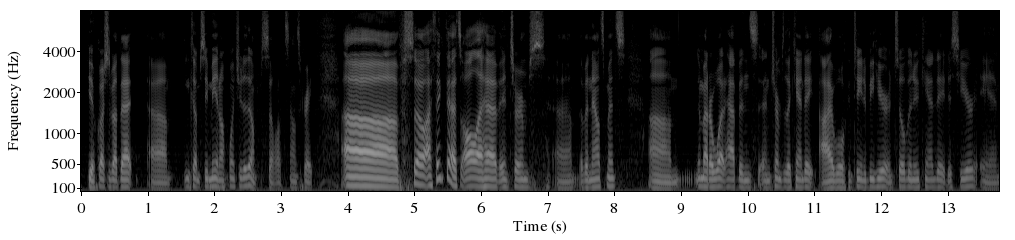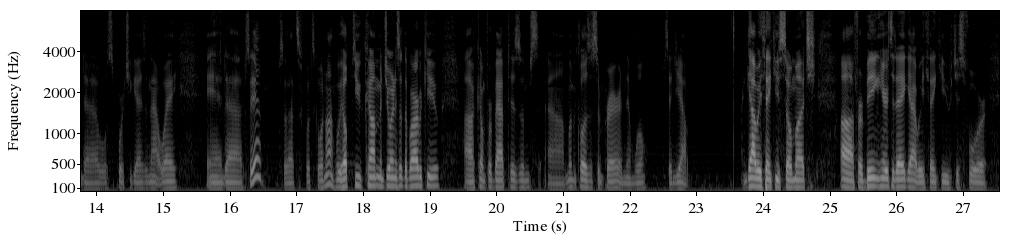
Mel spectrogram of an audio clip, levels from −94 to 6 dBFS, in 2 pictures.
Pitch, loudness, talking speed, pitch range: 115 Hz, -48 LUFS, 260 wpm, 100-130 Hz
